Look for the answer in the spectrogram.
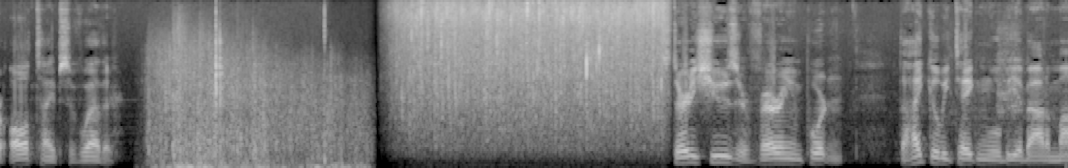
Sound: sound of rain falling

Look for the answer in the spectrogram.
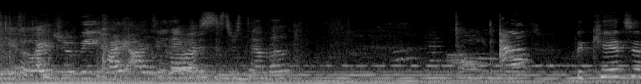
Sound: ambient noise, greetings

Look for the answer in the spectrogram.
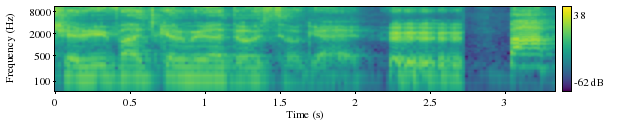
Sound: Zardari Laughs

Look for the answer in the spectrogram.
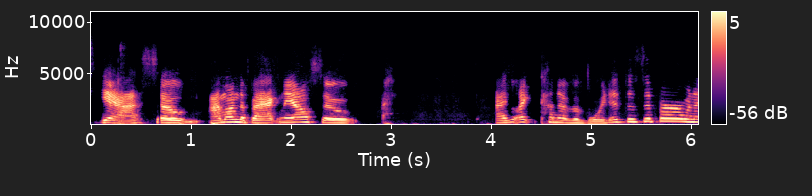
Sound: none

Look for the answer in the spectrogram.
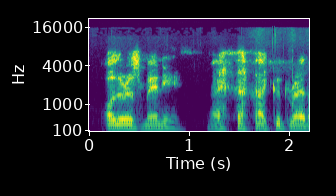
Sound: chuckling

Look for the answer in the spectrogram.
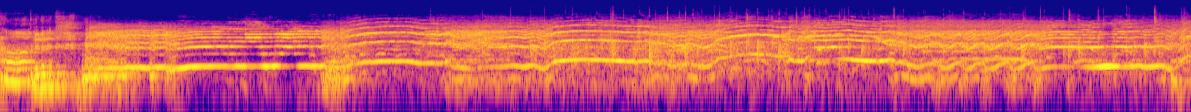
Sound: imitating rock music

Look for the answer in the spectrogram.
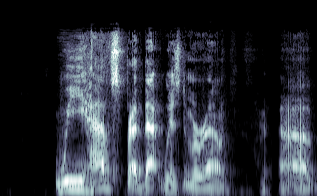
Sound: laughs

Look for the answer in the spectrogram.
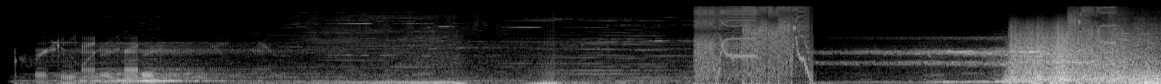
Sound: sound Effects

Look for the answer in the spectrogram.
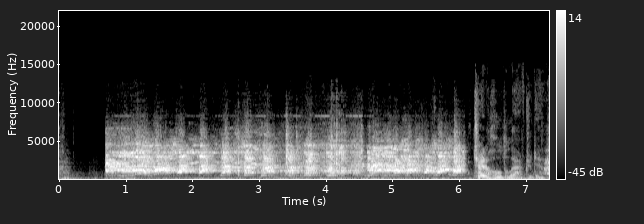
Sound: laughter

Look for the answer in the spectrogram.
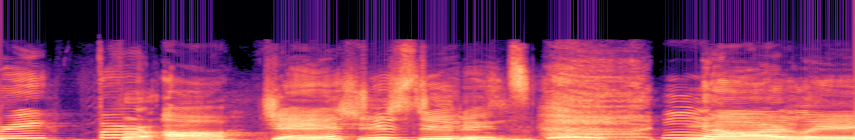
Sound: gasp

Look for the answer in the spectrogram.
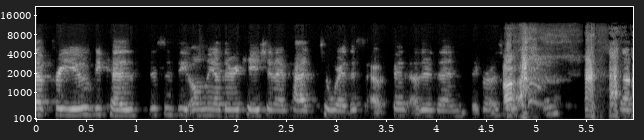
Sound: laughing

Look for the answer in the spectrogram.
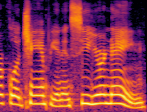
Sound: none

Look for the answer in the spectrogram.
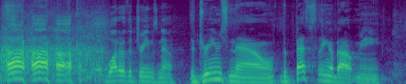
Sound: laughter

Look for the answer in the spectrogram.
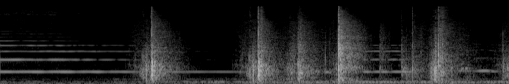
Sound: clothes slapping

